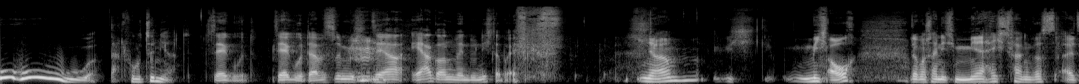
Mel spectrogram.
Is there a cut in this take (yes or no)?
yes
